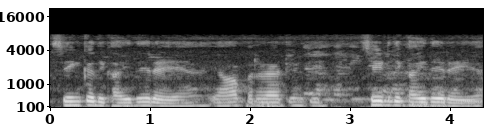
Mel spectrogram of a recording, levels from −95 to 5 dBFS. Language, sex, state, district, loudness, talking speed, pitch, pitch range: Hindi, male, Haryana, Charkhi Dadri, -16 LUFS, 180 wpm, 140 Hz, 135-150 Hz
